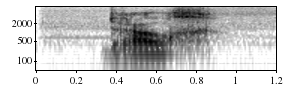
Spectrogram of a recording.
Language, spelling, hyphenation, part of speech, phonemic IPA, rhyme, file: Dutch, droog, droog, adjective / verb, /droːx/, -oːx, Nl-droog.ogg
- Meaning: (adjective) 1. dry (not wet) 2. arid (getting little precipitation) 3. dry, dull, uninspired 4. dry; humorous in an understated or deadpan way 5. dry-tasting, not sweet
